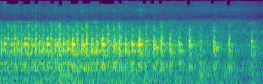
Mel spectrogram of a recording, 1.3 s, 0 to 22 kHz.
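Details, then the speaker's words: 2018 Ford EcoSport, 1.5 three-cylinder Dragon engine at idle: rapid light ticking from the top end at the intake camshaft; intake cam phaser solenoid clogged with dirt/sludge, blamed on wrong oil change. "e esse é o barulho pessoal está fazendo um barulho proveniente da parte de cima do motor aqui ó mais precisamente neste comando aqui comando de admissão"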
